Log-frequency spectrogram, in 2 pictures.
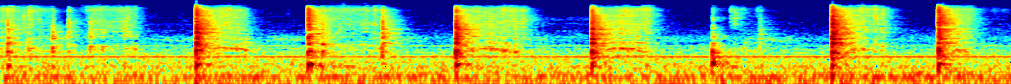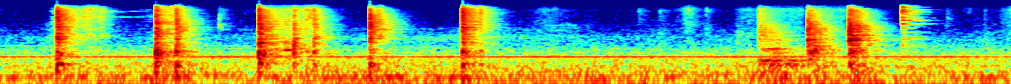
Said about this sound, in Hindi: बहुत अच्छी तरह मिक्स कर लें इनको।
